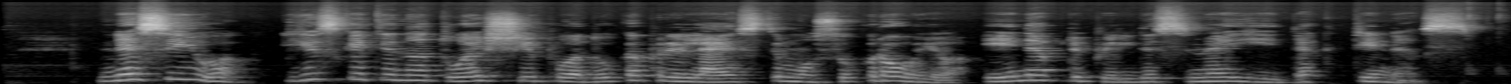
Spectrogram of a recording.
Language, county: Lithuanian, Panevėžys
